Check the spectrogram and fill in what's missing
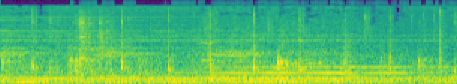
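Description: Horse hooves clip-clopping at a steady, even walk on a hard surface near a theater's rear stage entrance, the regular hoof strikes repeating over a continuous background hum.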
